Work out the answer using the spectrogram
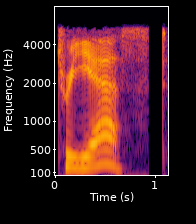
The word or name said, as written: Trieste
